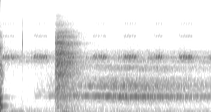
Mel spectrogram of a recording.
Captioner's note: dog Barking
